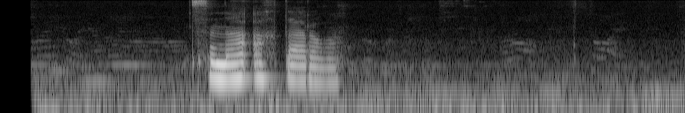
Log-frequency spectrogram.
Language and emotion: Russian, neutral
